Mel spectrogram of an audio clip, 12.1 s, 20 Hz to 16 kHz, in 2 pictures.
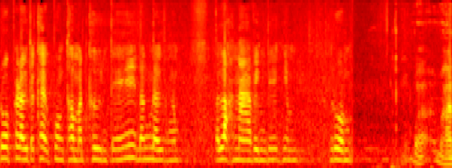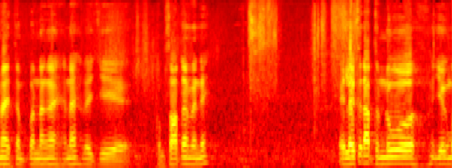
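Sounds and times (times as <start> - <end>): woman speaking: 0.0 - 4.8
man speaking: 5.4 - 8.9, 10.5 - 12.0.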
